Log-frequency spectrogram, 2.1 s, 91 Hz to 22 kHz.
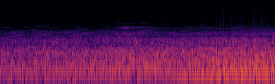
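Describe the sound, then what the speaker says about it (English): Pickup truck accelerating down a road in 1981, heard as a broad, steady engine and road roar that builds slightly in loudness over two seconds, with no voices. "The noise you hear in the background is my pickup accelerating."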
